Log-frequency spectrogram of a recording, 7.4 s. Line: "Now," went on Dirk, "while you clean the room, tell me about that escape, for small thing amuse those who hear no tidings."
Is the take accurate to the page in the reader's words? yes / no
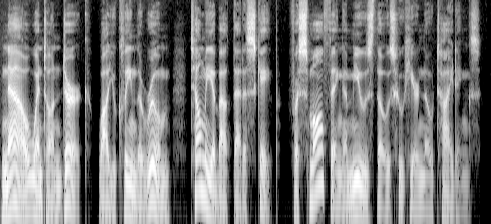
yes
